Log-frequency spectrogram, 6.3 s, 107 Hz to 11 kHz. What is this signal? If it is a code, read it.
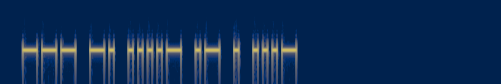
Morse code, heard as a keyed tone, about 20 wpm, 700 Hz. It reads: ON4AEV
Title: DXCC-100 Call Signs - 6 Characters - Repeated 3x - 20wpm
